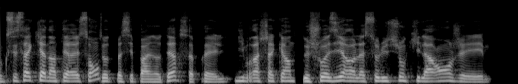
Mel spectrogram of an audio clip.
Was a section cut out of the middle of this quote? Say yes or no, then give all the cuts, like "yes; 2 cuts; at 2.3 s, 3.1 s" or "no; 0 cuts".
yes; 2 cuts; at 1.0 s, 2.9 s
